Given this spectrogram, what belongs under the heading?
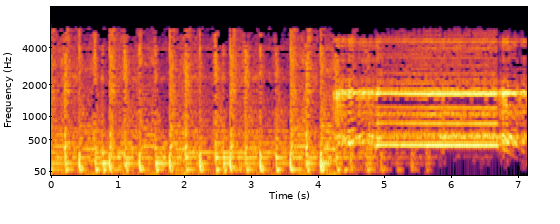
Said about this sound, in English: We got my PR director, Bobby Biester, sounding the horn. Thank you, Bobby.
